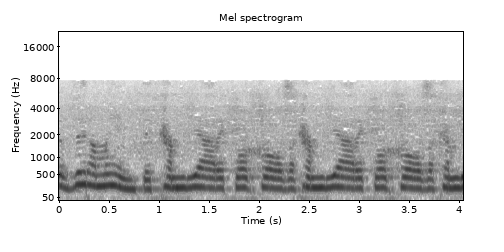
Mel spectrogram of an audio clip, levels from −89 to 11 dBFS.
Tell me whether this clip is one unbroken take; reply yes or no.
no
